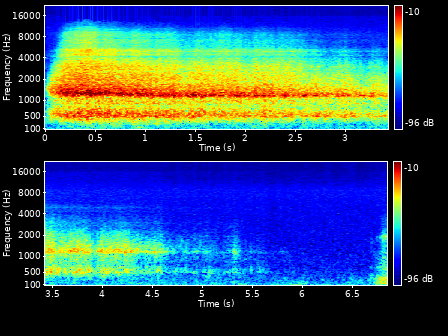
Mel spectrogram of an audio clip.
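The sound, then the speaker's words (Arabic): A slow exhale through the mouth during a breathing exercise: a soft, airy rush that starts at its strongest and fades gradually over several seconds into near silence. “نحبس، زفير من الفم.”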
